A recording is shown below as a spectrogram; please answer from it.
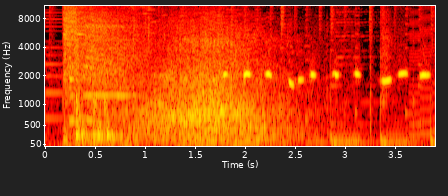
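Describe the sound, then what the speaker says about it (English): A cartoon character whistles a bright, simple melody of short rising and falling notes, Pokémon's Kanto Route 1 theme, over steady background noise, with a few low thumps near the end. "he's whistling a familiar tune"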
